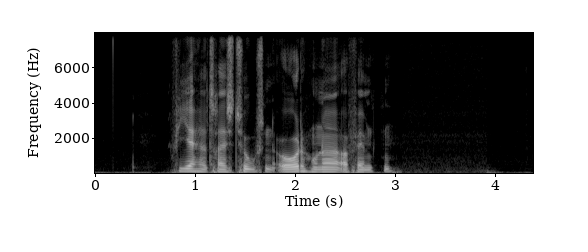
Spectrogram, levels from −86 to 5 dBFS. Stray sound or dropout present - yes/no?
no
